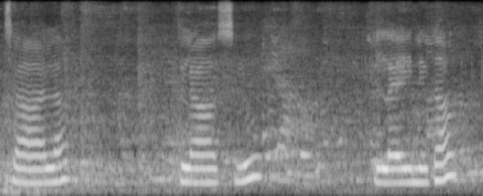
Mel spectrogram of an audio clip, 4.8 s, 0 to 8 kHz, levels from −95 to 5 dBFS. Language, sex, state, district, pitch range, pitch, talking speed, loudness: Telugu, female, Andhra Pradesh, Sri Satya Sai, 215-280 Hz, 240 Hz, 50 wpm, -13 LUFS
